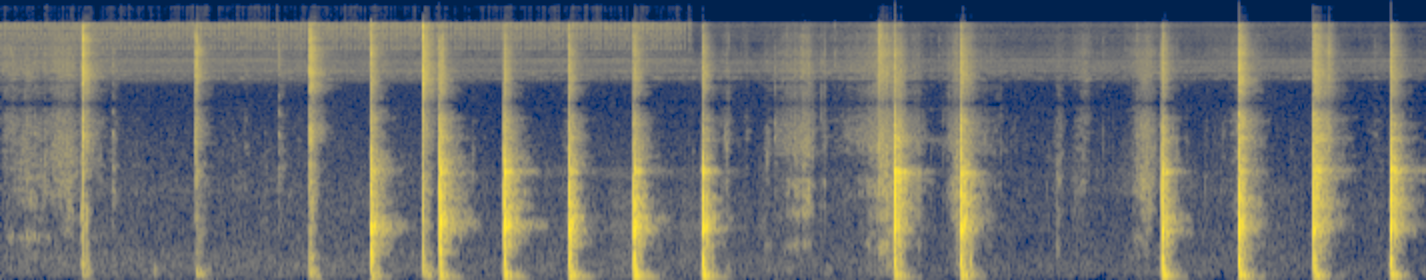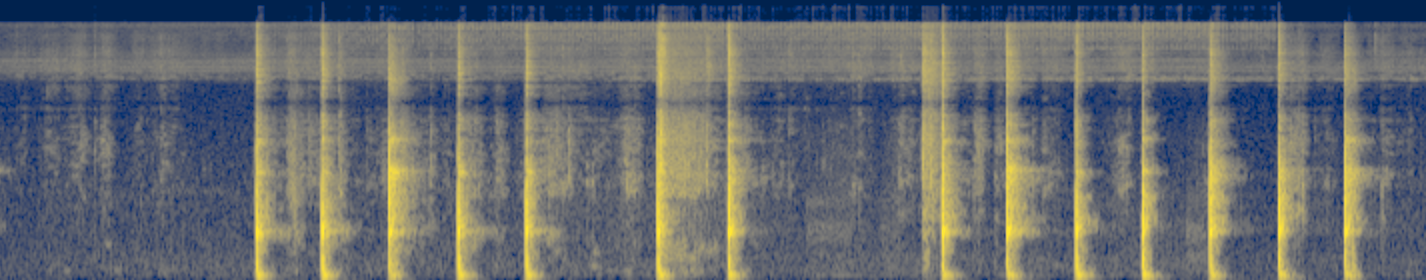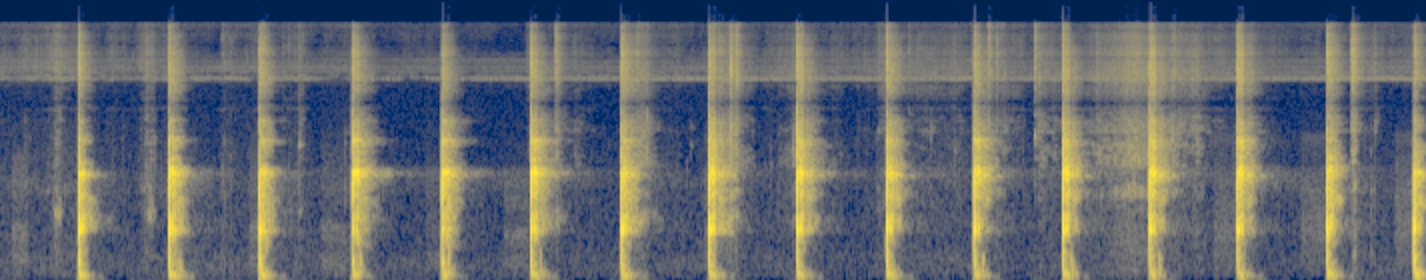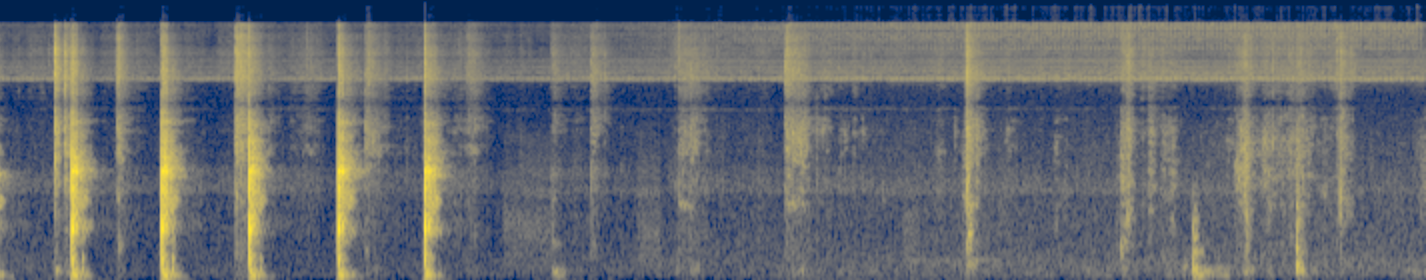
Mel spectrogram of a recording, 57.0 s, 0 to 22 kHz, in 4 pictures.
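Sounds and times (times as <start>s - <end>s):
wood being chopped: 3.1s - 7.3s, 8.7s - 9.9s, 11.5s - 14.2s, 16.8s - 19.8s, 20.8s - 21.8s, 23.5s - 28.1s, 29.2s - 29.6s, 30.2s - 30.5s, 31.1s - 35.0s, 35.6s - 36.8s, 37.4s - 39.4s, 40.0s - 40.3s, 40.9s - 41.2s, 41.8s - 43.8s, 44.4s - 45.5s, 46.2s - 47.3s.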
